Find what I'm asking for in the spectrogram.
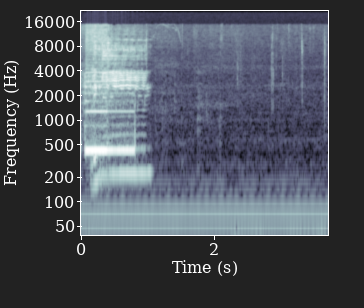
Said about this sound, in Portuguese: Agora eu tô ligando pra mulher dele, tô ligando pra mulher dele agora.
